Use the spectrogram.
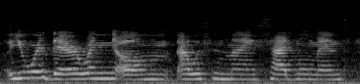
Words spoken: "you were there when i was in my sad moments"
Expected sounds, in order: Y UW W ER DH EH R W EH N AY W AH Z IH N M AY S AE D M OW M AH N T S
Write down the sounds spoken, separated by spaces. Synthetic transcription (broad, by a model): Y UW W ER DH EH R W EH N AY W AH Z IH N M AY S AE D M OW M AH N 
